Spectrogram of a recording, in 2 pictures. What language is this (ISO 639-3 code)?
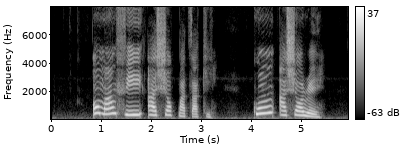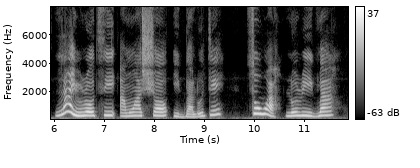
yor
